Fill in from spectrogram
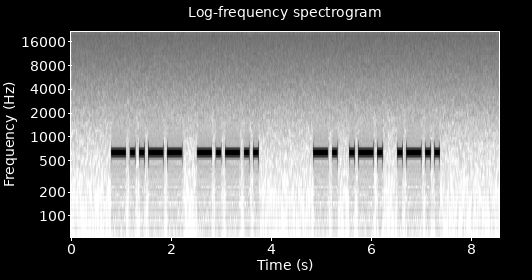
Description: Morse code (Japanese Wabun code), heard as a keyed tone, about 13 wpm, 640 Hz. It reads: ユキ タナカ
